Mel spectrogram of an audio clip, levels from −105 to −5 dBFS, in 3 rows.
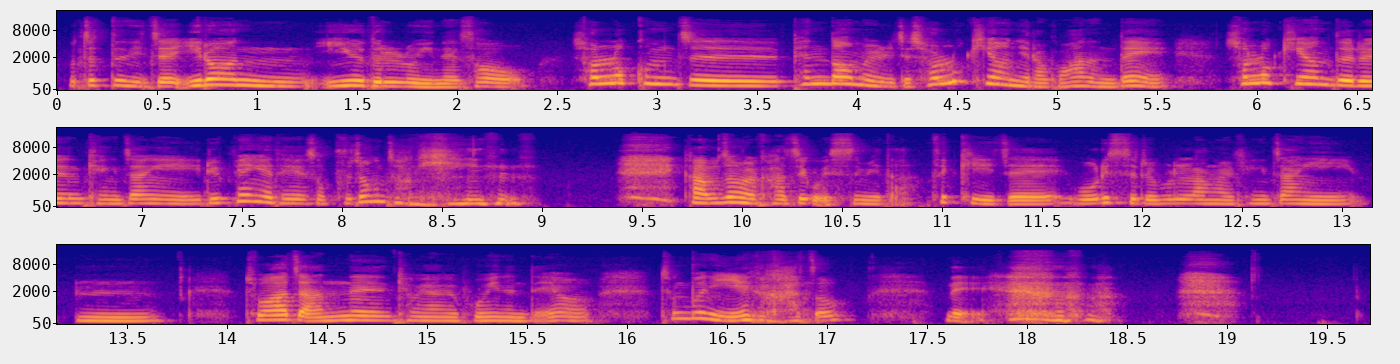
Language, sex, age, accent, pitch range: Korean, female, 20-39, native, 205-285 Hz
